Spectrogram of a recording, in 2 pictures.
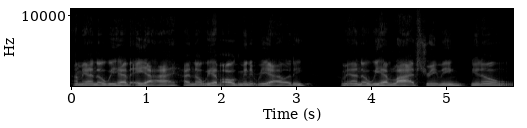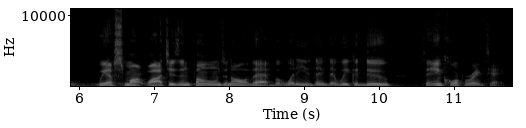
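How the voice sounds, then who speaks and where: A man's voice: on the low side, steady tone, normal speed, gravelly. A man hosting a live show in casual talk, conversational and thinking aloud as he goes. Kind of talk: casual livestream talk, reading viewer comments.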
